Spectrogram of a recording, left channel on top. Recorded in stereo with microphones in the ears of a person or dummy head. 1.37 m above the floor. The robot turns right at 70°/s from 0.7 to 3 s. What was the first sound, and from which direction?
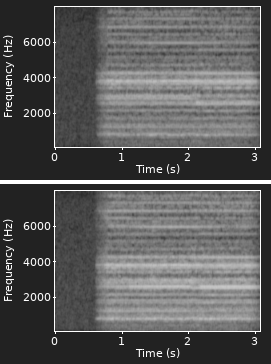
Only background noise.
